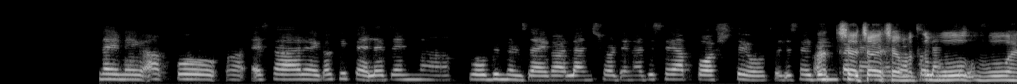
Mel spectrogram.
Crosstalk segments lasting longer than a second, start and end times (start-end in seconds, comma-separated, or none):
8.2-9.5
